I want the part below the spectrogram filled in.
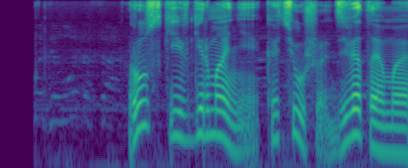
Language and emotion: Russian, positive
